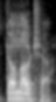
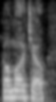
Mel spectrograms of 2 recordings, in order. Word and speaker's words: Gomocha: Can you pronounce the name of this business? It's Gomocha. Gomocha.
